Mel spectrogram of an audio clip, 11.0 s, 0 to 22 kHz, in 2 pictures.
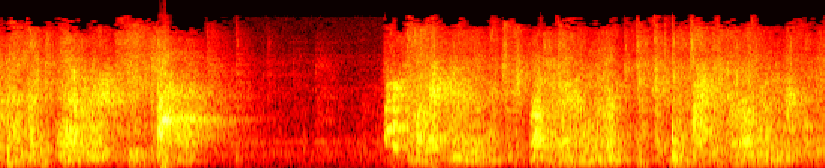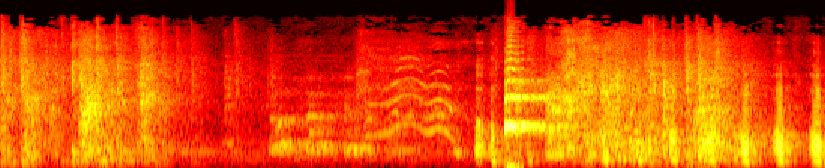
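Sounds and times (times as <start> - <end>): puppies barking: 8.8 - 9.5.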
